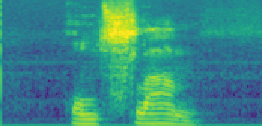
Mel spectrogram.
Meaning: 1. to discharge, to let go, to free of one's duties 2. to fire, to sack (terminate the employment of)
- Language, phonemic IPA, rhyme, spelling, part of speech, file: Dutch, /ˌɔntˈslaːn/, -aːn, ontslaan, verb, Nl-ontslaan.ogg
